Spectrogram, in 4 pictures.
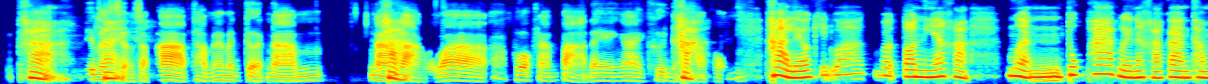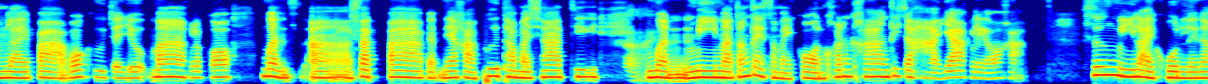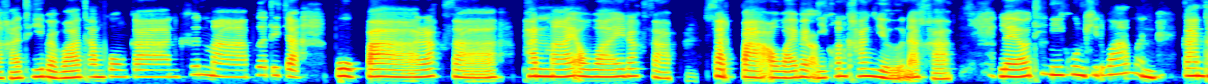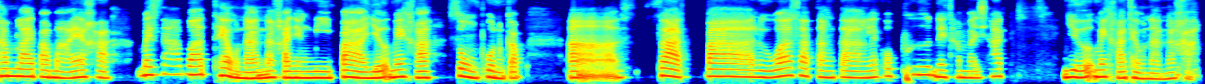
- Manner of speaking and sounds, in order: tapping; static; lip smack; other background noise
- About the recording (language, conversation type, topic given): Thai, unstructured, ถ้าเราปล่อยให้ป่าไม้ถูกทำลายต่อไป จะเกิดอะไรขึ้น?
